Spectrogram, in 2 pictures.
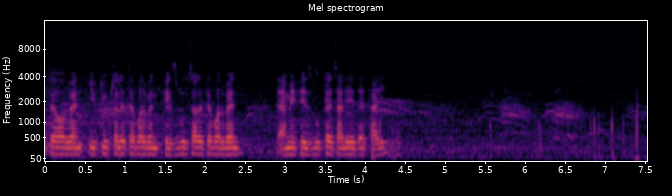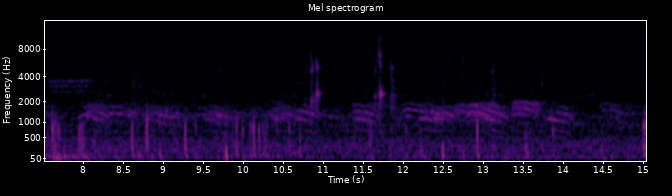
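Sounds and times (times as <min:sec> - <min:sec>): faint bird calls: 0:04.1 - 0:15.0
small clicks: 0:10.8 - 0:12.0.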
